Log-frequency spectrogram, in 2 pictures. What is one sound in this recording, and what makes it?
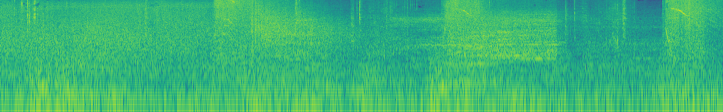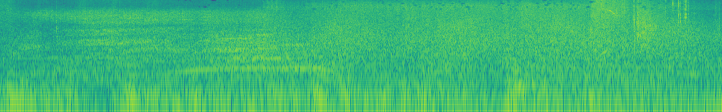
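A huge beast growls and roars deeply.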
